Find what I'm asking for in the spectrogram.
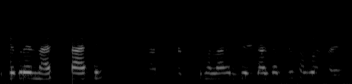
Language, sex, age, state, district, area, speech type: Marathi, female, 30-45, Maharashtra, Amravati, urban, conversation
